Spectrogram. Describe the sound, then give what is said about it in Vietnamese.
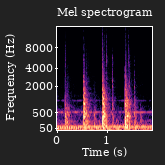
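Rattling knocks on a wall: a few dull, hollow raps spaced unevenly over a low, steady hum, each one short and clipped. “Hiền rùng mình khi nghe tiếng gõ lạch cạch ở ngay bên vách”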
